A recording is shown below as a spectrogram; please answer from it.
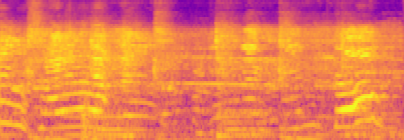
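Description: Children's voices shouting and squealing over dance music, with one loud, high-pitched shout near the end.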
